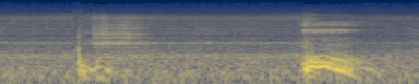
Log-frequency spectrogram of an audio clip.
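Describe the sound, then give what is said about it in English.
Throat clearing: two short, rough rasps with a quiet pause between them, the second louder and longer than the first. “And clearing my throat, it even took my voice.”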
